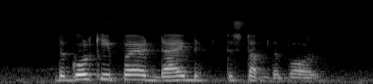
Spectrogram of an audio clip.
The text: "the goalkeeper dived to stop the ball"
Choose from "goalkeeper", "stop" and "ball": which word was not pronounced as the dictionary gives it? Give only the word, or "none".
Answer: none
